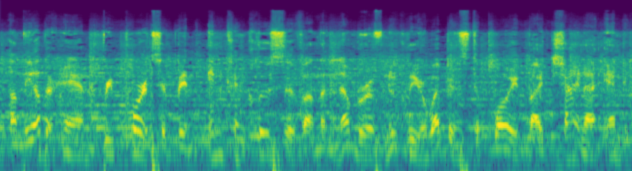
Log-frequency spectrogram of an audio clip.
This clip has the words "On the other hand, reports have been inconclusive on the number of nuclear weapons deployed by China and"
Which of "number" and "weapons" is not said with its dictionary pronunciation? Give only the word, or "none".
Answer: none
